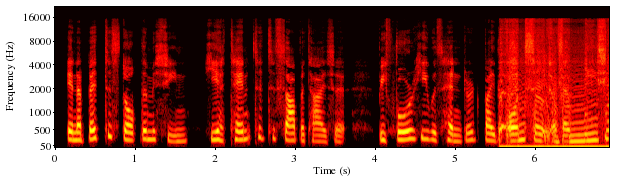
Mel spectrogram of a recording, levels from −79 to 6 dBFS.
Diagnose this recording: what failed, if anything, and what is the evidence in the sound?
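The codec stage failed throughout. The speech is heavily damaged: rough and grainy, with noise between the pitch harmonics and a thin, synthetic top band. The likely cause is low-delay AAC compression (AAC-ELD). Its short frames smear pitch detail. The damage fits a bitrate near 24 kbps.

A converter or sample-format fault starts at 5.55 s, just after "he was hindered by", and runs to the end. Pauses fill with noise. This is likely a stuck bit. One data bit is held fixed, so about half the samples jump by that bit's weight, following the waveform.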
